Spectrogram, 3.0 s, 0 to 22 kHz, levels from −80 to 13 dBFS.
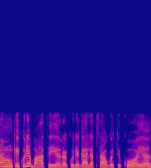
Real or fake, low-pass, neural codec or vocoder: real; 7.2 kHz; none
